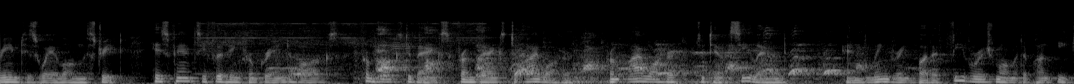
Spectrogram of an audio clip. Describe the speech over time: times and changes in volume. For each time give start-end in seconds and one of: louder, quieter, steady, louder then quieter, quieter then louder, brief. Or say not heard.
0.0-10.7 steady.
